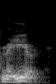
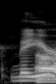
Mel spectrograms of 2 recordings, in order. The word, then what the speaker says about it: Meir: Or his name is pronounced Meir. Meir.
